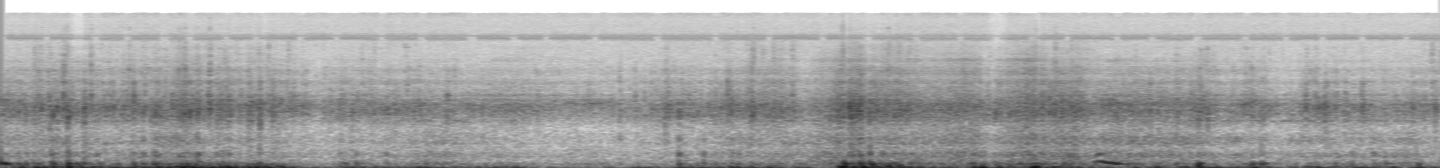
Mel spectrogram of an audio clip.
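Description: Mountain bike descending a loose-stone trail at speed: wind buffeting the on-board camera's microphone over the rumble and rattle of tyres and bike on rough ground. It is loudest in the first two seconds and again about six seconds in.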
